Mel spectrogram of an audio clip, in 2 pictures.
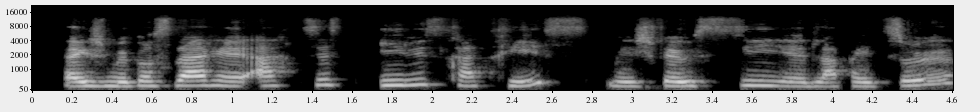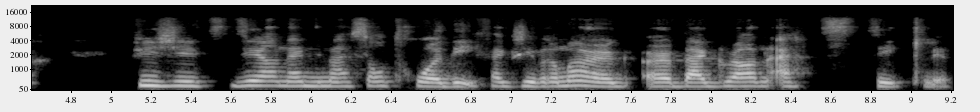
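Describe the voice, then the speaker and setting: Fairly even in intonation, the voice has a dark, mellow tone and a Quebec accent. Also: woman, medium pitch for a woman, moderate pace. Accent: Québécois French. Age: young. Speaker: illustrator. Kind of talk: interview.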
